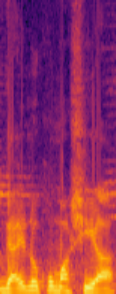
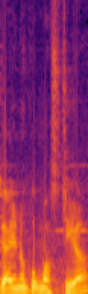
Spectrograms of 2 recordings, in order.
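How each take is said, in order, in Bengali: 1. শেষের অংশটি 'sh' ধ্বনি দিয়ে উচ্চারিত হয়। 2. শেষের অংশটি 'st' ধ্বনি দিয়ে উচ্চারিত হয়। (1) "অনেকে বলে থাকেন যে ... এটি কিন্তু সঠিক নয়" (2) "সঠিক উচ্চারণ"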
